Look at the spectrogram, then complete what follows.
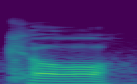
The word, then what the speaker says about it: Ka: Today I'm going to show you around our Ford Ka, or car, however you want to pronounce it or say it.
